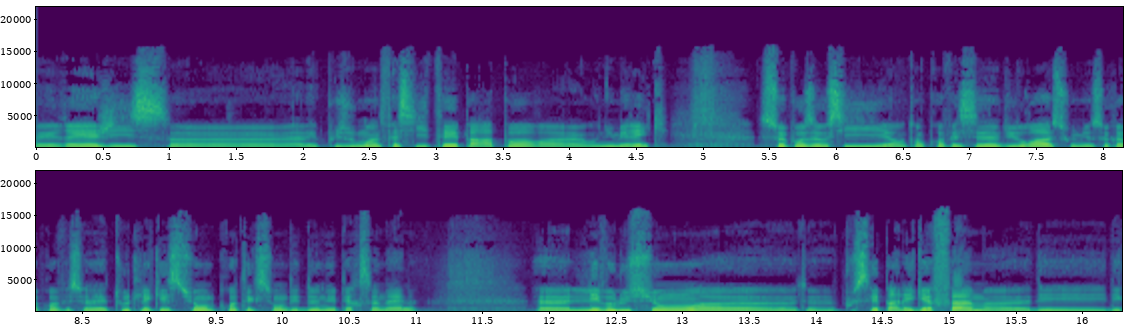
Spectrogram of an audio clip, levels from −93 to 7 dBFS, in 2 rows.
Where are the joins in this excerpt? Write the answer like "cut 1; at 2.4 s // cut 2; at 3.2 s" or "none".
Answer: none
